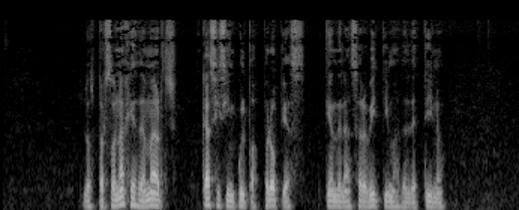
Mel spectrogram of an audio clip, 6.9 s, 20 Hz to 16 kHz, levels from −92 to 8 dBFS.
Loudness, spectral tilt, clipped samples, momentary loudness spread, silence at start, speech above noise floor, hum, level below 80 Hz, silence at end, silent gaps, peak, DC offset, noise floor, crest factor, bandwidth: -28 LUFS; -5.5 dB/octave; under 0.1%; 11 LU; 1.1 s; 45 dB; none; -46 dBFS; 1 s; none; -10 dBFS; under 0.1%; -73 dBFS; 20 dB; 11.5 kHz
